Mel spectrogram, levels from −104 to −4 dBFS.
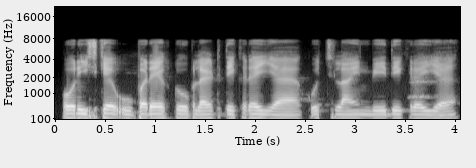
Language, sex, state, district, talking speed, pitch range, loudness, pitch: Hindi, male, Uttar Pradesh, Saharanpur, 205 wpm, 105-110 Hz, -19 LUFS, 105 Hz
